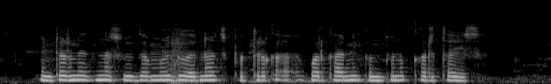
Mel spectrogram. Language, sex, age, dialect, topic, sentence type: Marathi, male, 56-60, Northern Konkan, banking, statement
